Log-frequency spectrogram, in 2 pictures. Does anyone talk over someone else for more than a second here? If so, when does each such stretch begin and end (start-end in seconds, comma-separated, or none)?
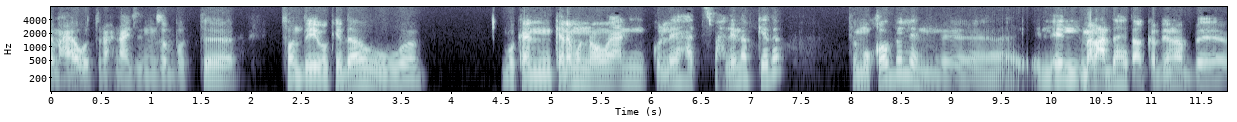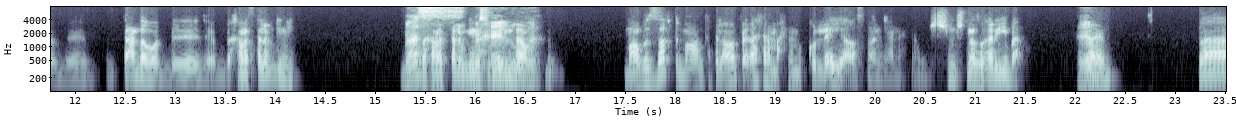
15.3-16.7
